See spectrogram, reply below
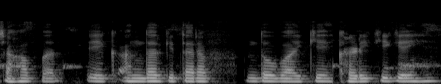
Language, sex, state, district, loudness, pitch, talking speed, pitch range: Hindi, male, Uttar Pradesh, Deoria, -29 LUFS, 145 Hz, 165 wpm, 140-150 Hz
